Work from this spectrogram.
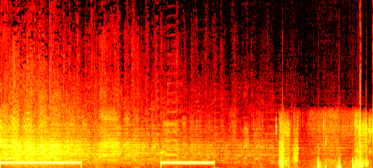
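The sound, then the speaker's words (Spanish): Telephone line tones sound as a call is placed: a steady, low electronic beep plays twice with a pause between, over faint background noise, then short loud bursts of sound follow. “Vamos a marcar.”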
